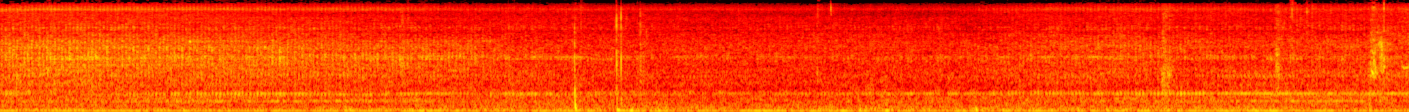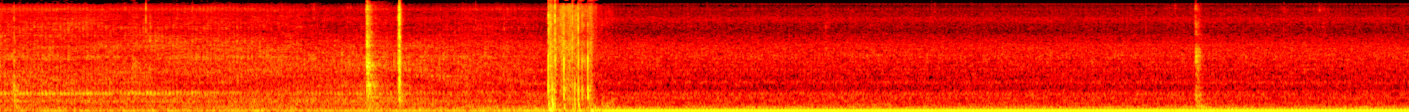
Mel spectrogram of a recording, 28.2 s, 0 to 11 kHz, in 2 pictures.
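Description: Toyota 2L-TE 2.4-litre four-cylinder turbo-diesel idling steadily, with a few light clicks. About two-thirds of the way through, a loud rustle gives way to a steady, much louder low rumble on the microphone that covers the engine.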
